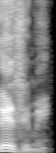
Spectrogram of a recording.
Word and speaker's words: resume: I see from your resume, moi, ouais, dans CV ou dans curriculum vitae, regardez qui j'ai prononcé mon résumé. I see from your resume, accent tombé sur le premier syllabe là.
